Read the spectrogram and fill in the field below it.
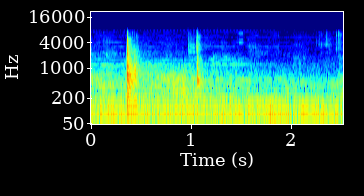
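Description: A game clock button clicks.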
